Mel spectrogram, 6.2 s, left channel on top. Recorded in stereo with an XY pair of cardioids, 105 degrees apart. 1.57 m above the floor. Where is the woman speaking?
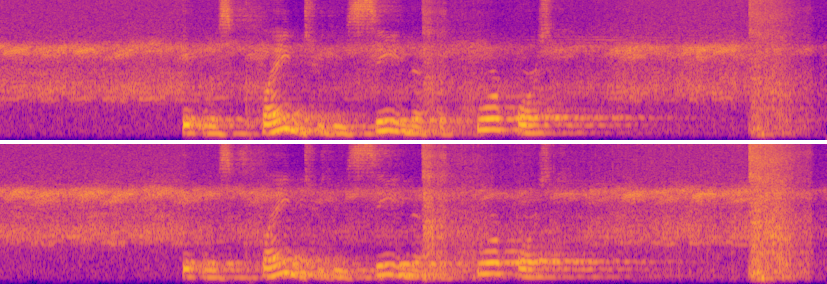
30° left, 4 m.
